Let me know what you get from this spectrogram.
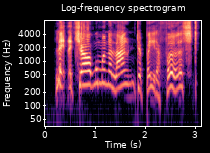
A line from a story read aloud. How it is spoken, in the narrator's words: cried she who had entered first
